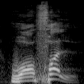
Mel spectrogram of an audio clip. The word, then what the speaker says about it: waffle: अगर ए से पहले अगर W आता है तो इस ए का उच्चारण आप जो है ना औ कीजिएगा। तो आज के इस क्लास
